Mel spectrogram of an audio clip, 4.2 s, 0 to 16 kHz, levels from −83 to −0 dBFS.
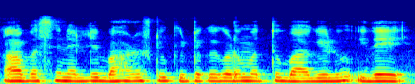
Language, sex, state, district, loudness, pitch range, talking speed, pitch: Kannada, male, Karnataka, Bidar, -15 LUFS, 145-155 Hz, 100 wpm, 150 Hz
